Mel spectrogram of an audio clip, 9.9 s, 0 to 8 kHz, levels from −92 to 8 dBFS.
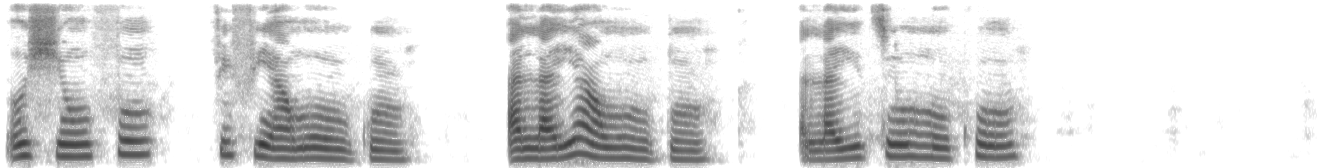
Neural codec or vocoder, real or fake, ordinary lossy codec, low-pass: vocoder, 44.1 kHz, 80 mel bands, Vocos; fake; none; 7.2 kHz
